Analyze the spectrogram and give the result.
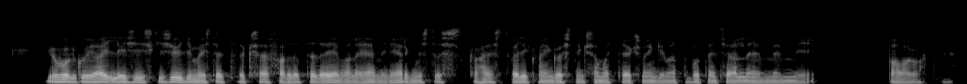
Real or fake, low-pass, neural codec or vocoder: fake; 5.4 kHz; vocoder, 44.1 kHz, 80 mel bands, Vocos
